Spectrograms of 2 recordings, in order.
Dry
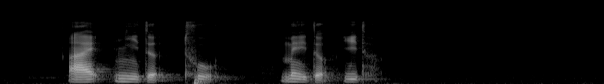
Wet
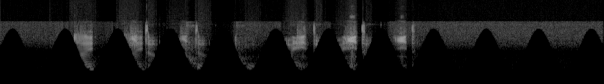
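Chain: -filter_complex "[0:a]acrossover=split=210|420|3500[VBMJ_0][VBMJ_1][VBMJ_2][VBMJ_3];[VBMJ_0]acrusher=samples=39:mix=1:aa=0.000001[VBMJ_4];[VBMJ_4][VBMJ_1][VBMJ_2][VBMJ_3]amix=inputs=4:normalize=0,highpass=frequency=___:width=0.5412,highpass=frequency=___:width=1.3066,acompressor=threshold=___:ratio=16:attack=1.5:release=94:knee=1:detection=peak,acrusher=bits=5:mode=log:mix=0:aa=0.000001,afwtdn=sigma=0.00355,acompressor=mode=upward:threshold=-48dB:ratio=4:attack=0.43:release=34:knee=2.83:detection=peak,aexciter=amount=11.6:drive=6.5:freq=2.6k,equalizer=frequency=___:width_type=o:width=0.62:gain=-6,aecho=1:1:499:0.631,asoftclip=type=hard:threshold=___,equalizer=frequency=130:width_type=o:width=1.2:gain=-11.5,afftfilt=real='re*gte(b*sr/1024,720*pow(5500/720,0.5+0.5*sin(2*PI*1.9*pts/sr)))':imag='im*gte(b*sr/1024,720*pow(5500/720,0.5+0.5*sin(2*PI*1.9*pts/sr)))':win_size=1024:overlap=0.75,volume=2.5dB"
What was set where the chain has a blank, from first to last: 54, 54, -28dB, 880, -13.5dB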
